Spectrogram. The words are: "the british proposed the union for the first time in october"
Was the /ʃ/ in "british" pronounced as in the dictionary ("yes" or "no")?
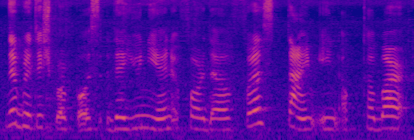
yes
